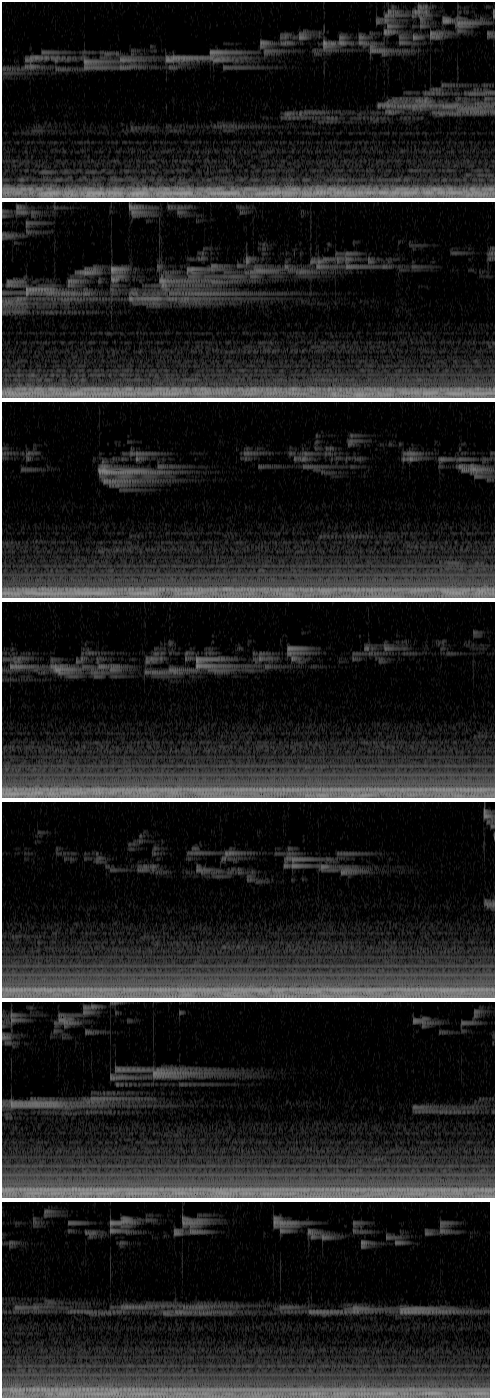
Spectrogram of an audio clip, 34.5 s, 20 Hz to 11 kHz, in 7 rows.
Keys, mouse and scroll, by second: 0.3 scroll up 1, 0.5 shift+middle click, 1.3 scroll up 2, 5.2 click, 6.4 shift+click, 6.9 shift+click, 9.7 shift+middle click, 10.4 shift+click, 12.1 shift+Left, 12.2 ctrl+l, 13.2 ctrl+l, 19.6 Tab, 20.0 Tab, 20.2 scroll down 6, 20.6 click, 20.8 scroll up 2, 21.3 click, 22.4 ctrl+s, 25.4-26.5 middle drag, 26.5-28.1 drag, 28.1-29.8 middle drag, 29.8-31.3 drag.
